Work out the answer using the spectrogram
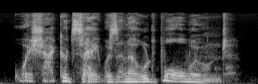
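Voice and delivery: gasping out words. Sinclair, caught by the man as a cramp seizes him, gasping. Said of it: "gasped Sinclair".

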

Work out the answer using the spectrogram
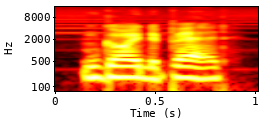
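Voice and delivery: gruff, low voice. Reading a story aloud, a character leaving abruptly: gruff, low voice. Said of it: "they said gruffly in a low voice".

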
